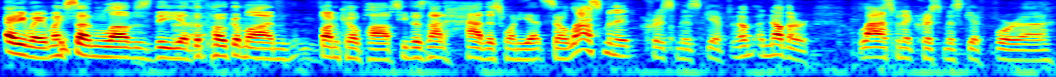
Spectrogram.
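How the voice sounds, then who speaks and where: A middle-aged man hosting a casual thrifting vlog, chatting haltingly and often repeating his words. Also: on the high side. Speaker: vlog host. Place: out and about at flea market.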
